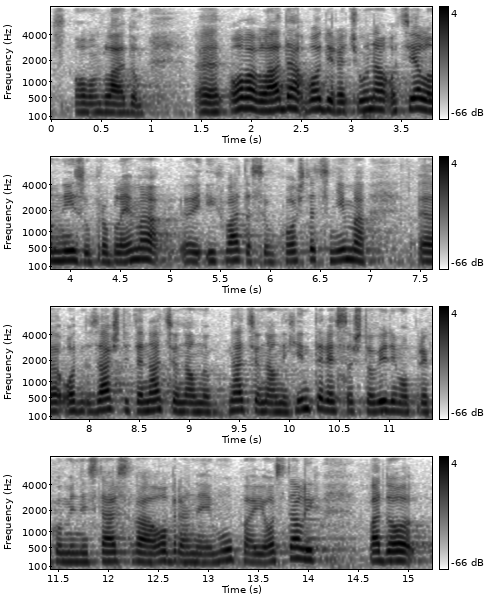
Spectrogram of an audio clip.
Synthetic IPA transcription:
so̞ʋo̞mʋlˠaːd̪o̞m | o̞ʋaʋlˠaːd̪aʋo̞d̪iɾat͡ʃuːnaʔo̞t̪sje̞ːlˠo̞mniːzupɾo̞ble̞ːmaixʋat̪ase̞uko̞ʃt̪at̪sɲima | ʔo̞d̪zaːʃt̪it̪e̞naononat̪sijo̞nalˠnixint̪e̞ɾe̞saʃt̪o̞ʋid̪imo̞pɾe̞ko̞minist̪aːɾst̪ʋao̞bɾane̞imuːpaio̞st̪aːlix | pad̪o̞

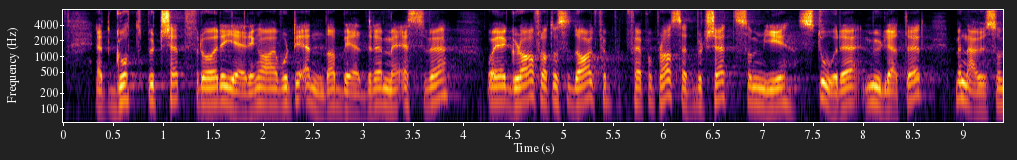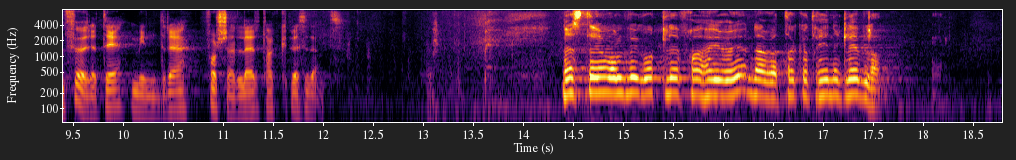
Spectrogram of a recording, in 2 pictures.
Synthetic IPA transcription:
ɛt̪ɡɔt̪ːbʉd̪ʂɛt̪ːfɾɑɾɛjeːɾɪŋɑɑɾʋʊʈːɪʔɛnd̪ɑbeːd̪ɾəmɛʔɛsʋeː | ɔjææɾɡlɑːfɔɾɑt̪ɔsɪd̪ɑːɡfɛpʰɔpʰlɑsɛt̪̚bʉd̪ʂɛt̪sɔmjiːst̪uːɾəmʉːlɪheːt̪əɾmɛnɑ̰ʉsɔmføːɾəʈ̪ʰɪmɪnd̪ɾəfɔʂɛləɾt̪ʰɑkːpʰɾɛsɪd̪ɛ̰nt̪ | nɛst̪əɔlʋəɡɔt̪ləfʁɑːhœʏʁœnæʁət̪ʰɑkʰːɑt̪ʁiːnəkleːʋlɑ

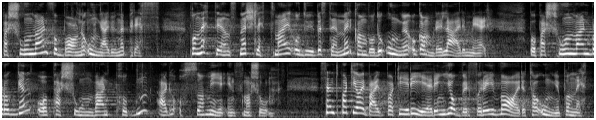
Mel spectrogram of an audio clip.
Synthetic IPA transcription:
pʰæʂuːnʋæːɳfɔɾbɑːɳɔʔʊŋːəæɾʉnːəpʰɾɛs | pʰɔnɛt̪ʰːjeːnəst̪n̩əʂɭɛt̪ːmæɪʔɔd̪ʉbəst̪ɛmːəɾkʰɑnboːd̪əʔʊŋːəʔɔɡɑmləlæːɾəmeːɾ | pʰɔpʰæʂuːnʋæːɳblɔɡənɔpʰæʂuːnʋæːɳpʰɔd̪n̩æɖɛʔɔsɔmyːəʔɪnfɔmɑʂuːn | sɛnt̪pɑʈʰiːɔɑɾbæɪd̪əpɑʈiːɾɛjeːɾɪŋjɔbːəɾfɔɾɔɪʋɑːɾət̪ʰɑːʔʊŋːəpʰɔnɛt̪ː

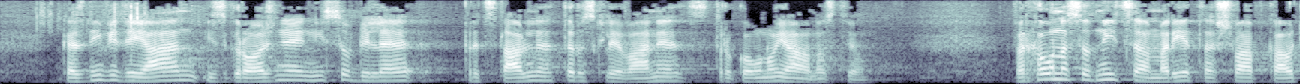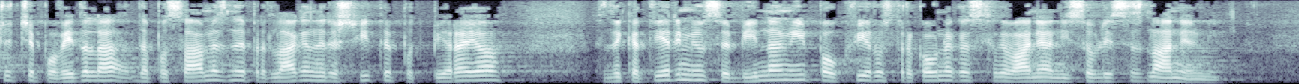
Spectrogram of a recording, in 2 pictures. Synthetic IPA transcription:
kazniːʋid̪ɛjanizɡɾɔːʒnjɛniːsɔbilɛpɾɛt̪st̪aːwljɛnɛt̪ɛɾusklajɛʋaːnjɛst̪ɾɔkɔwnɔjaːwnɔst̪jɔ | ʋəɾxɔwnasɔd̪niːt̪samaɾet̪aʃʋapkawt͡ʃit͡ʃjɛpɔʋeːd̪alad̪apɔsaːmɛznɛpɾɛd̪laːɡanɛɾɛʃiːt̪ʋɛpɔt̪piːɾajɔ | znɛkat̪eːɾimiwsɛbinamipɔɔkʋiːɾust̪ɾɔkɔwnɛɡasklajɛʋaːnjaniːsɔbilisɛznaːnjɛni

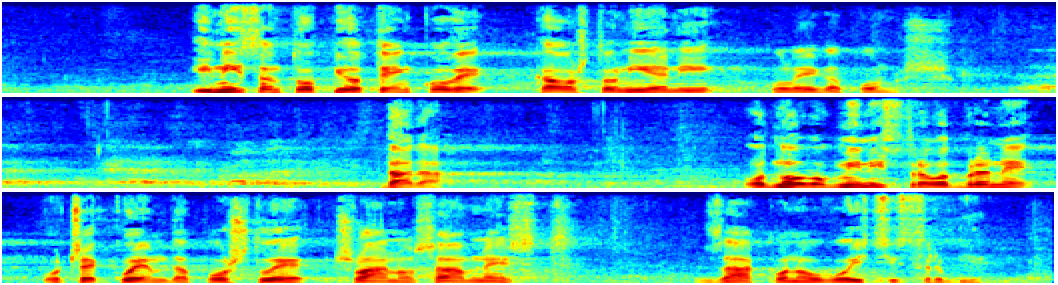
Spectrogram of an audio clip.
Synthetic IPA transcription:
iniːsamt̪o̞pio̞t̪eŋko̞ʋe̞kaoʃt̪o̞nije̞niko̞leːɡapo̞noʃ | d̪ad̪a̰ | o̰d̪no̞ʋo̞ɡminist̪ɾao̞d̪bɾane̞ | ot͡ʂekuje̞md̪apo̞ʃt̪uje̞t͡ʃlˠaːnosamnaːst̪ | zaːko̞naoʋo̞ːjt̪sisr̩bijḛ

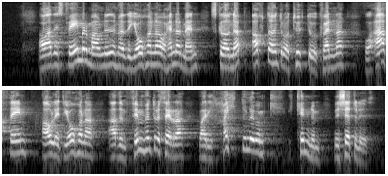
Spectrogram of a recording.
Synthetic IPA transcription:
awaːðejnst̪ʰveːjmʏɾmaːwnɪðʏmhɛvðʏjoːwɦanːaɔɣɦɛnːaɾmɛnː | skɾawðnœpnawht̪ahʏnt̪ɾʏɔt̪ʰʏht̪ʏɣʏkʰvɛnːa | ɔɣav̥θejm | aːwlejt̪joːwɦanːaːðʏmfɪmhʏnt̪ɾʏθejrːavajɾihajht̪ʏlɛɣʏm | cʰɪnːʏm | vɪðsɛːt̪ʏlɪ̰θ

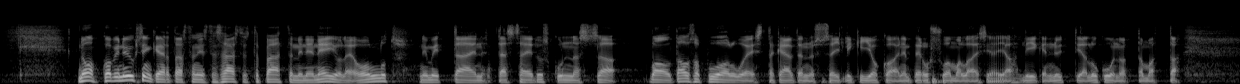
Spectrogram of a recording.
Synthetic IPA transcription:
nokoʋinyksiŋke̞rt̪ɑist̪ɑniːst̪æsæːst̪øst̪æpæːt̪ːæminenejole̞̰olːut̪nimit̪ːæint̪æsːæe̞duskunːɑsːɑ | ʋɑlt̪ɑosɑpuolueist̪ɑkæyt̪ænːøsːælikijo̞kɑine̞mpe̞ɾusːuomɑlɑisiɑ̰jɑ̰liːkenːyt̪ːiælukuino̞t̪ːɑmɑt̪ːɑ

